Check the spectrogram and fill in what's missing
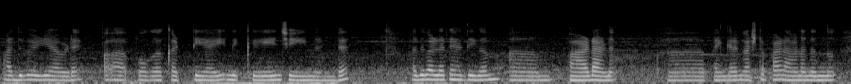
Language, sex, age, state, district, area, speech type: Malayalam, female, 18-30, Kerala, Ernakulam, rural, spontaneous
